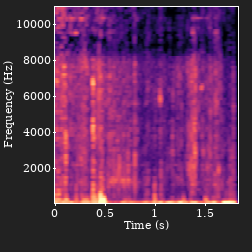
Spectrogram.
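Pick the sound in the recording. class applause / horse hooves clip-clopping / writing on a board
horse hooves clip-clopping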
